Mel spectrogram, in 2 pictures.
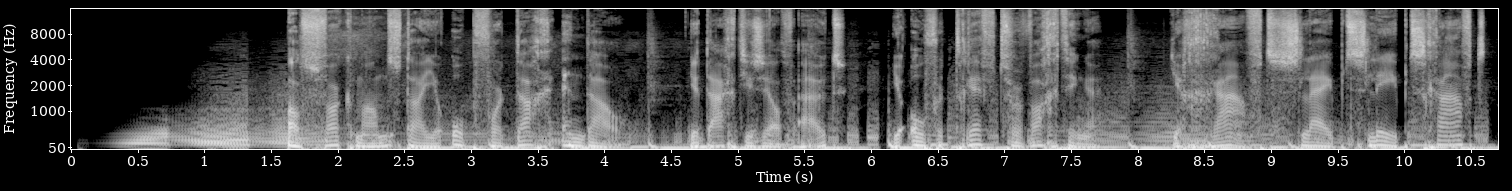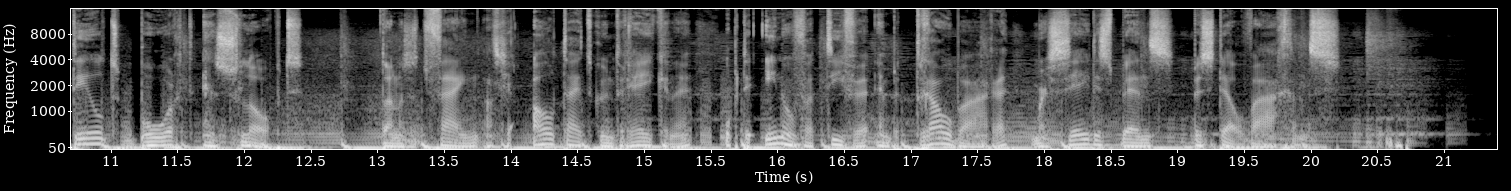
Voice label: commercial; Mercedes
